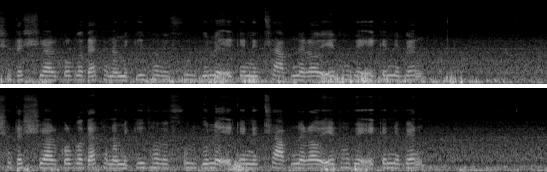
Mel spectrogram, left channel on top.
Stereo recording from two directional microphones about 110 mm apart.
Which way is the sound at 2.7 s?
20° right (ahead or behind).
